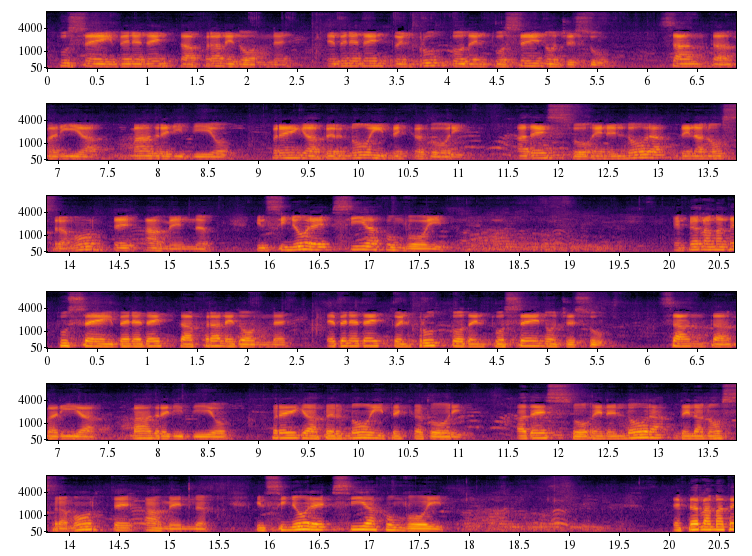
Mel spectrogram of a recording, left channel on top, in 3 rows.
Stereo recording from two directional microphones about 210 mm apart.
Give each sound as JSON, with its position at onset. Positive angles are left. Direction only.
{"t": 0.1, "sound": "speech", "side_deg": -30}
{"t": 20.2, "sound": "speech", "side_deg": -25}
